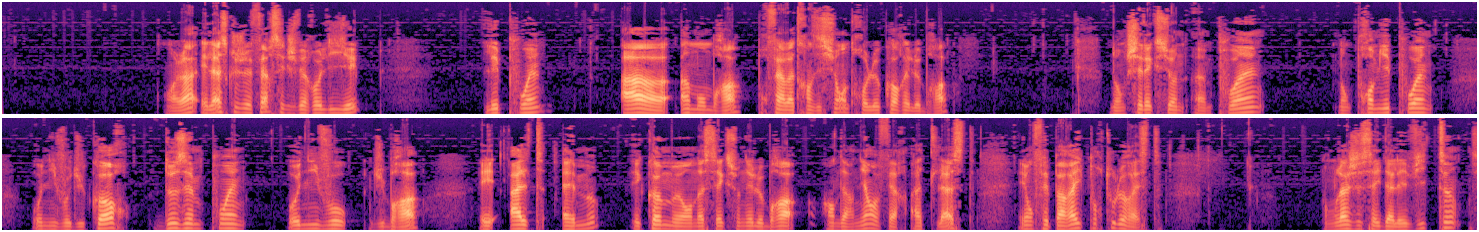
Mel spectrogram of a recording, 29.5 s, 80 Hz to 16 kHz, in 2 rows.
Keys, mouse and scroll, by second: 0.0 s, 11.6-13.3 middle drag, 14.2 click, 17.9 right click, 20.3 alt+m, 26.5 alt+m.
